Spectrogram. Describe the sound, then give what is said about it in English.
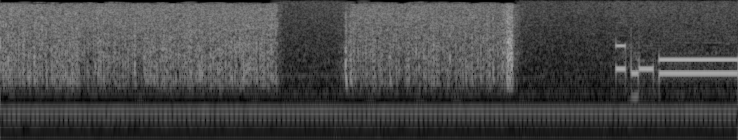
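Harsh radio repeater static hisses in long bursts over a low hum, broken by brief gaps, then a few short electronic repeater timeout beeps lead into a steady, sustained tone that runs to the end. “And so, repeater, timeout, repeater, timeout, cancel.”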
